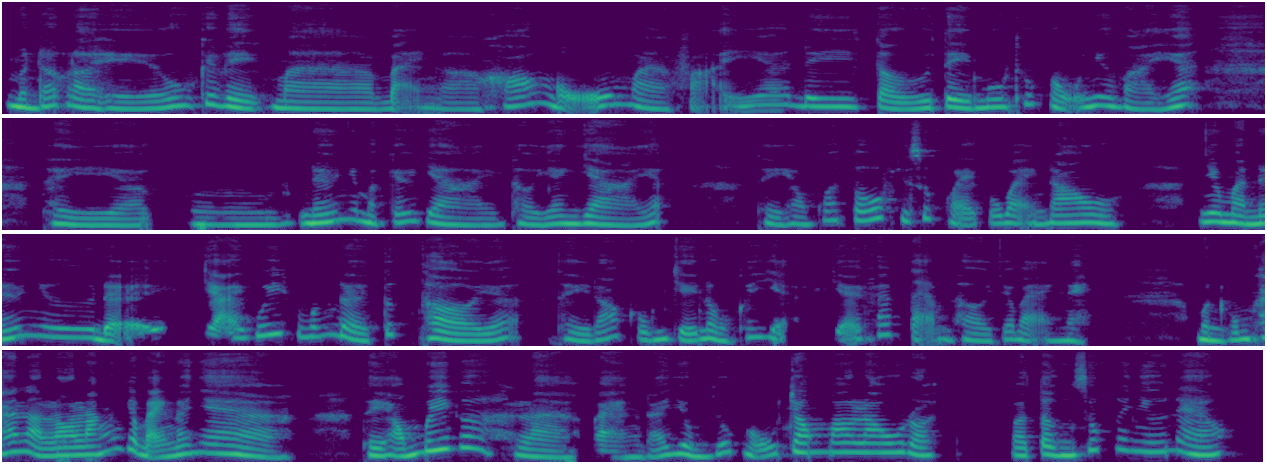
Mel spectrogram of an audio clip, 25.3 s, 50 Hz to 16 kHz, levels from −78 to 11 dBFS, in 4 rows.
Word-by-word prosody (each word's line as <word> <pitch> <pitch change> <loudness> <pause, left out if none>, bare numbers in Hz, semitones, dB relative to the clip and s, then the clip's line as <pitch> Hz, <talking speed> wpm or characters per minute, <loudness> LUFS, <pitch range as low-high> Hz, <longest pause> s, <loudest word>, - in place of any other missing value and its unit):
Mình 235 -6 +6
rất 245 +7 0
là 225 - +3
hiểu 190 +6 -1
cái 290 -3 0
việc 200 -7 +4
mà 175 -4 -2
bạn, 195 +4 -6
ờ, 165 -1 -9
khó 250 - -3
ngủ 250 +1 +1
mà 190 -8 -3
phải 245 0 -8
á 280 - -8
đi 230 -2 +1
tự 185 -2 +1
tìm 200 -4 +4
mua 220 +2 +2
thuốc 295 +3 -10
ngủ - - -1
như 245 +1 +2
vậy 170 -7 -4
á, 265 - +2 0.6
thì, 175 -5 -1
à, 165 0 -4 0.2
ừm, 180 -1 -2
nếu 220 +3 +6
như 300 +1 -7
mà 235 -4 +2
kéo 240 +3 -3
dài 180 -7 -2
thời 190 -3 -3
gian 205 +1 +2
dài 180 -4 0
á 235 - -3 0.5
thì 205 -5 -4
hông 190 0 -5
có 290 - -7
tốt 320 +4 +1
cho - - -2
sức 335 +5 -2
khỏe 170 - -4
của 210 +4 -6
bạn 210 -2 -2
đâu. 220 -1 +1 0.4
Nhưng 255 -1 +4
mà 225 -3 +5
nếu 215 +6 +4
như 270 -4 -3
để 185 - +3 0.3
giải - - +1
quyết 345 +4 +1
cái - - -5
vấn 290 +3 -5
đề 215 - +2
tức 345 - -5
thời 190 -7 +4
á, 230 +6 -4 0.2
thì 195 -6 -3
đó 210 +8 -4
cũng 210 0 -1
chỉ 195 -5 +1
là 230 +2 +3
một 180 - -2
cái 265 +1 -6
giải 250 - -4 0.2
giải - - -3
pháp 335 +1 -5
tạm 220 - -5
thời 185 -4 -3
cho 215 - -4
bạn 180 -2 -4
nè. 180 - 0 0.6
Mình 205 -3 +5
cũng 205 +2 +3
khá 265 +6 +2
là 245 - +4
lo 210 +2 +6
lắng 240 - +3
cho 355 - +4
bạn 180 - +5
đó 230 - +5
nha. 240 - +2 0.4
Thì 210 -2 +4
hổng 200 +3 +5
biết 370 +4 +7
á 410 -4 0
là 170 -4 0
bạn 170 -1 -3
đã 180 +2 -4
dùng 225 -5 +3
thuốc 275 0 -3
ngủ 220 -1 0
trong 290 -1 +5
bao 295 0 +3
lâu 285 0 +3
rồi 230 -5 +3 0.4
và 210 - +2
tần 210 0 +4
suất 355 +10 -2
nó 365 - -4
như 315 -2 -3
thế - - -8
nào? 240 +2 +3
220 Hz, 245 wpm, -27 LUFS, 185-255 Hz, 0.6 s, biết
